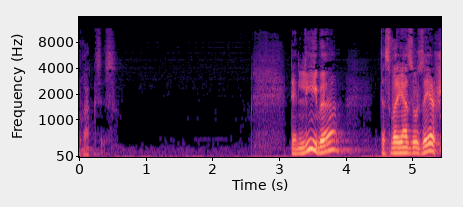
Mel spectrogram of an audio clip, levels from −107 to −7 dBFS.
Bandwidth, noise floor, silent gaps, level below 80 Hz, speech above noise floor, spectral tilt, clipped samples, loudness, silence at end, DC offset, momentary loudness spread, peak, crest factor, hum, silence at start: 12 kHz; -65 dBFS; none; -60 dBFS; 38 dB; -6.5 dB/octave; under 0.1%; -27 LUFS; 0 s; under 0.1%; 18 LU; -12 dBFS; 18 dB; none; 0 s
